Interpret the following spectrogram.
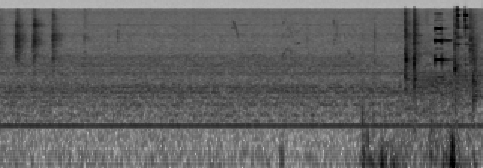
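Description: A steady low hum of workshop equipment, one even pitch throughout. A few faint light clicks come in the first second, and a cluster of small clicks with short high beeps comes near the end.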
